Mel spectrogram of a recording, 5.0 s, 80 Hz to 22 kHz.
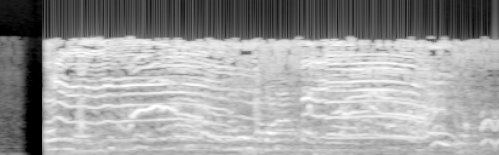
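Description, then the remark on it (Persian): Newborn conjoined twin babies, born Thursday evening at the maternity hospital in Herat and together weighing about 4500 grams, wail loudly and continuously. Two high, quavering cries overlap for several seconds after a brief quiet start, with no talking. “گریه های دوگانگی به هم چسبیده، اینان عصر روز 5 شنبه در شفاخانه نسای ولادی هرات متولد شدند.”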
